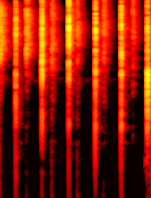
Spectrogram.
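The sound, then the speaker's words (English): A single person claps their hands about a dozen times as a round of applause, in a quick, slightly uneven rhythm, each clap sharp but fairly quiet, with no voices. “can we round of applause for the listeners for getting through? Big round of applause.”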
